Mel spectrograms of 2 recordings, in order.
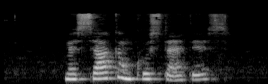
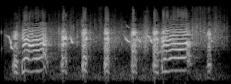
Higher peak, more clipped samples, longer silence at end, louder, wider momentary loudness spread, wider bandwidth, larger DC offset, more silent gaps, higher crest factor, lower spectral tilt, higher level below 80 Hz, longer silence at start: about the same, -4 dBFS vs -2 dBFS; neither; first, 0.4 s vs 0.05 s; second, -19 LUFS vs -12 LUFS; first, 11 LU vs 5 LU; second, 11.5 kHz vs 16.5 kHz; neither; neither; about the same, 16 dB vs 14 dB; first, -3.5 dB/octave vs 4 dB/octave; first, -70 dBFS vs -76 dBFS; first, 0.65 s vs 0.05 s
